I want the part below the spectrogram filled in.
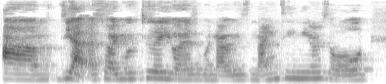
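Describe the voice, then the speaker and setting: A woman with a Salvadoran accent speaks at a medium pitch and a moderate pace, her tone bright and sharp, her intonation fairly even. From El Salvador. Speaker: PhD student. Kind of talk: live interview.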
